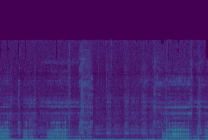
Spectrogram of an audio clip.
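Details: German Shepherd and Pitbull tussle over a toy; low, throaty growling pulses steadily throughout, mixed with panting breaths and a person speaking.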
